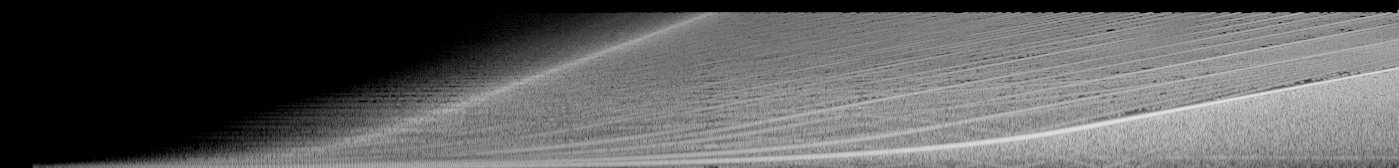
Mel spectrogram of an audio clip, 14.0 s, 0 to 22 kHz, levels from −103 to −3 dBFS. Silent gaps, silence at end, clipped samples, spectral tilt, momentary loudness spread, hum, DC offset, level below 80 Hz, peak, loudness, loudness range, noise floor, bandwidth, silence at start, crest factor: none; 0 s; under 0.1%; -1 dB/octave; 19 LU; none; under 0.1%; -48 dBFS; -4 dBFS; -17 LUFS; 20 LU; -69 dBFS; 16 kHz; 2.7 s; 18 dB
